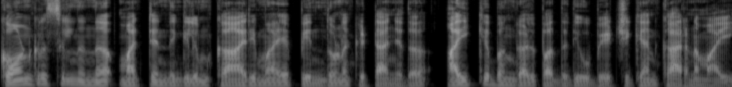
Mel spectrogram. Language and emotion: Malayalam, neutral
